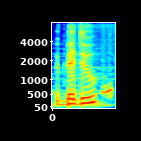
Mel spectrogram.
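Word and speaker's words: Mbedu: I know to pronounce her last name is Bedu.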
